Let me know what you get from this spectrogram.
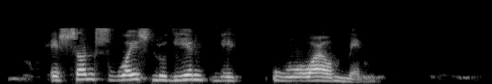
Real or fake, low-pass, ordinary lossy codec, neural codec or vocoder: fake; 5.4 kHz; MP3, 32 kbps; codec, 24 kHz, 3 kbps, HILCodec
